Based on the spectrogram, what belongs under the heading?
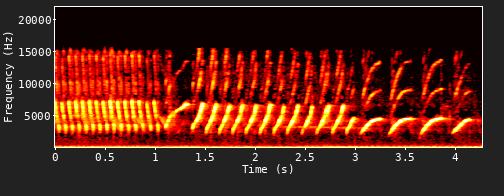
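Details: Canary song meant to stimulate other canaries: a fast buzzy trill in layered bands, then a quick run of rising upswept notes slowing into separate arched whistles.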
